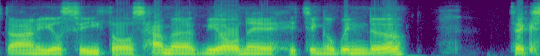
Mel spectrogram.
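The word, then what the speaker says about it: Mjölnir: Thor's hammer, which I really don't know how to pronounce, but this is something I did look up just so I got it right, is Mjolnir.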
